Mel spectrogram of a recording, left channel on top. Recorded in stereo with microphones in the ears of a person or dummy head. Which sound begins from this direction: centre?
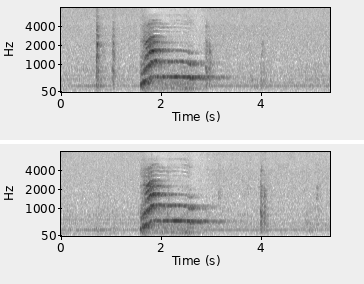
A cat meowing, at 1.6 s.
